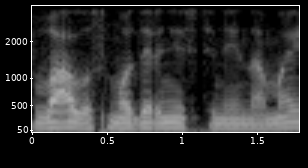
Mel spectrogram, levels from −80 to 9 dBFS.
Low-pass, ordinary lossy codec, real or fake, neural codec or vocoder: 3.6 kHz; MP3, 32 kbps; real; none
